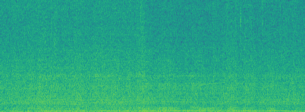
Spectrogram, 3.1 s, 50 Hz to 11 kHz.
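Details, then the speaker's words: UAZ Hunter coasting above 70 km/h, aftermarket rear driveshaft under a year old: deep, uneven droning rumble under road noise; considerable spline play in the rear driveshaft, replaced under warranty. "Не прошло и года, как на скоростях за 70 снова послышался привычный рокот в накате."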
